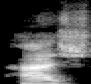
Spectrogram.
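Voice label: "hash", Persian, male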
